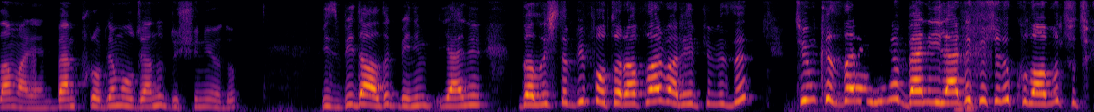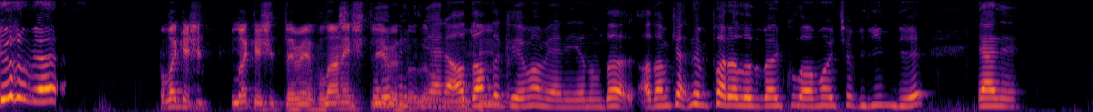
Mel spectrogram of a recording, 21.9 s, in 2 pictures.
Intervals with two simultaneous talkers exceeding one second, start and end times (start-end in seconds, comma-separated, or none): 14.3-16.1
